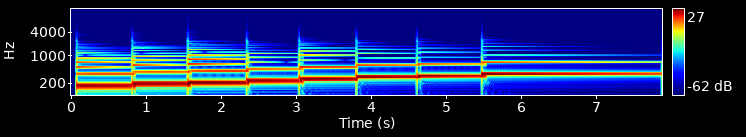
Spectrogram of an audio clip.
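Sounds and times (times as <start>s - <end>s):
F Dorian scale played: 0.1s - 7.8s.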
